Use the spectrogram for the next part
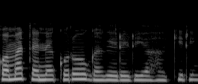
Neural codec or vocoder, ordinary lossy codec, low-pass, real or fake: none; none; 7.2 kHz; real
